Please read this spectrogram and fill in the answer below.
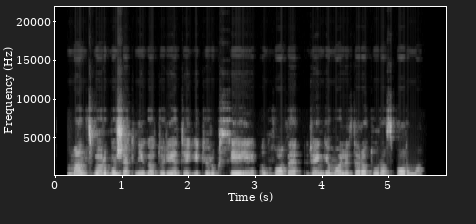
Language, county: Lithuanian, Šiauliai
